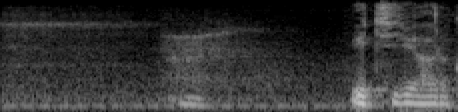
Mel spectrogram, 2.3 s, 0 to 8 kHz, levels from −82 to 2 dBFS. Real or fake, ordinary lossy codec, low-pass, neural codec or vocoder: real; Opus, 24 kbps; 7.2 kHz; none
